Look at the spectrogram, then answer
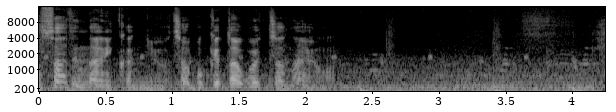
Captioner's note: whining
